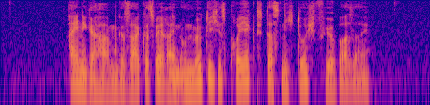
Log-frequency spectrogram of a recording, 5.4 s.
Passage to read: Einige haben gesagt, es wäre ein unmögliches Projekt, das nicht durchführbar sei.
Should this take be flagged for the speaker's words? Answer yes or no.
no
